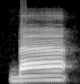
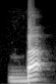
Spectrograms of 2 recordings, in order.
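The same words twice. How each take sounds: First: The vowel is drawn out long. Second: The vowel is short and clipped. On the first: The speaker calls it wrong. "You do not say" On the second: The speaker calls it right. "you don't elongate that sound. So a, ba... like that"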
